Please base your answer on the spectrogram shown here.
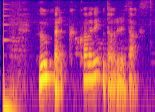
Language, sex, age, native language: Icelandic, female, 40-49, Icelandic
